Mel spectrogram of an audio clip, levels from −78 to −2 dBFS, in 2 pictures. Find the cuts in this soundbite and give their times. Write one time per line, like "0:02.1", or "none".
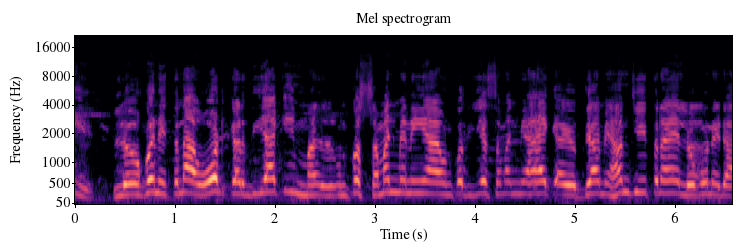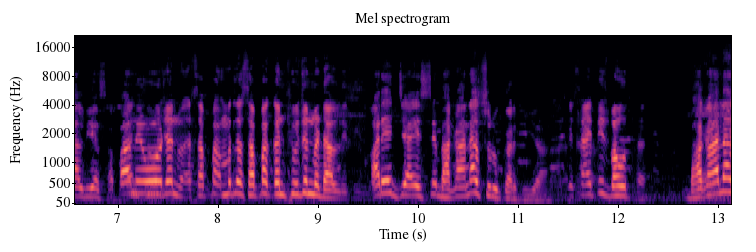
0:10.1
